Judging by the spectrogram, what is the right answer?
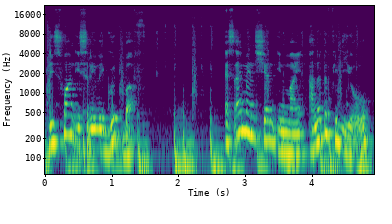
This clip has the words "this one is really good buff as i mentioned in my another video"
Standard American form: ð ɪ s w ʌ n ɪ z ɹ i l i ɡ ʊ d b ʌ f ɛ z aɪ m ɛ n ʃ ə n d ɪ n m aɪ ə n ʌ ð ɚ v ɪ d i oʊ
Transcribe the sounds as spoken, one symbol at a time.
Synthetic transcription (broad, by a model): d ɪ s w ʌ n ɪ s ɹ i l i ɡ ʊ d b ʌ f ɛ s aɪ m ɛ n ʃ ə n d ɪ n m aɪ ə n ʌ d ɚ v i d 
